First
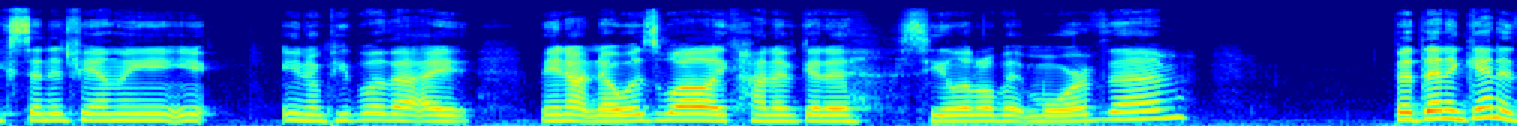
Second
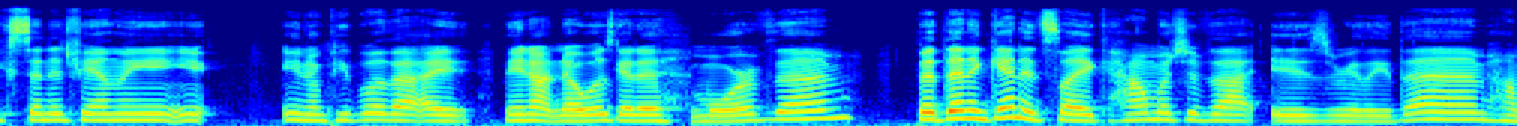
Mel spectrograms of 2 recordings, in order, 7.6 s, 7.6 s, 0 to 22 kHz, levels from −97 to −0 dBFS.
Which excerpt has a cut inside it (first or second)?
second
